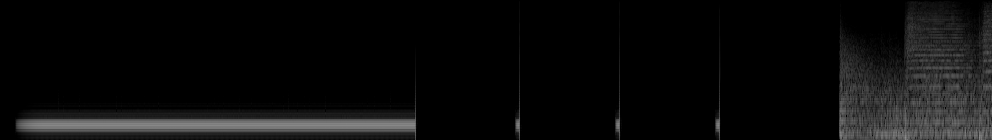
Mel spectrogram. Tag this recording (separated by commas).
Sine wave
